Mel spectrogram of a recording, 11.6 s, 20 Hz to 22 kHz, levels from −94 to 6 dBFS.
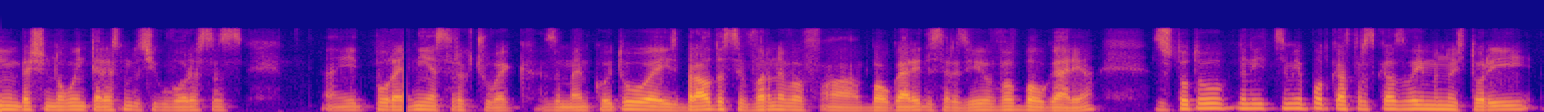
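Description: At 3.01 s a block of samples was replaced by zeros, leaving a block of digital silence of 38 ms that ends at 3.05 s. The signal drops straight to zero and returns with no fade, so the speech is cut by a brief hole, heard through G.722 wideband telephone coding that carries nothing above 7.7 kHz.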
